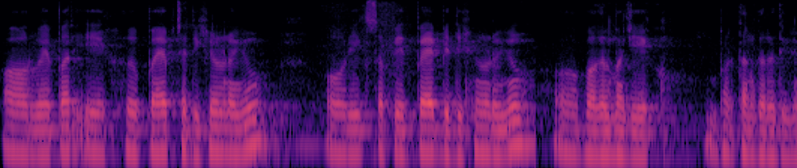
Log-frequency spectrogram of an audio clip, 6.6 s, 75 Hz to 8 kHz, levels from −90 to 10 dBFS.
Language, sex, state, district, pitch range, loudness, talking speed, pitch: Garhwali, male, Uttarakhand, Tehri Garhwal, 110-120 Hz, -40 LUFS, 210 wpm, 115 Hz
